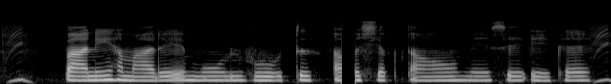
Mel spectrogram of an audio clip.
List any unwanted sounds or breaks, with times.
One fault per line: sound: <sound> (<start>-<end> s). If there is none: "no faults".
sound: dropout (3.4-3.6 s)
